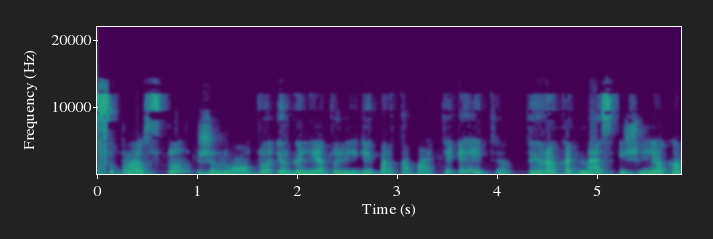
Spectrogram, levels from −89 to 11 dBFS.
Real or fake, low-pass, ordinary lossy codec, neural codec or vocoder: real; 14.4 kHz; MP3, 64 kbps; none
